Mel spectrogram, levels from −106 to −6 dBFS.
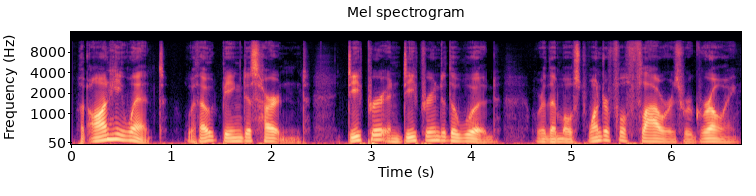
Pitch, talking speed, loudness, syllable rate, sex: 105 Hz, 180 wpm, -20 LUFS, 5.8 syllables/s, male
